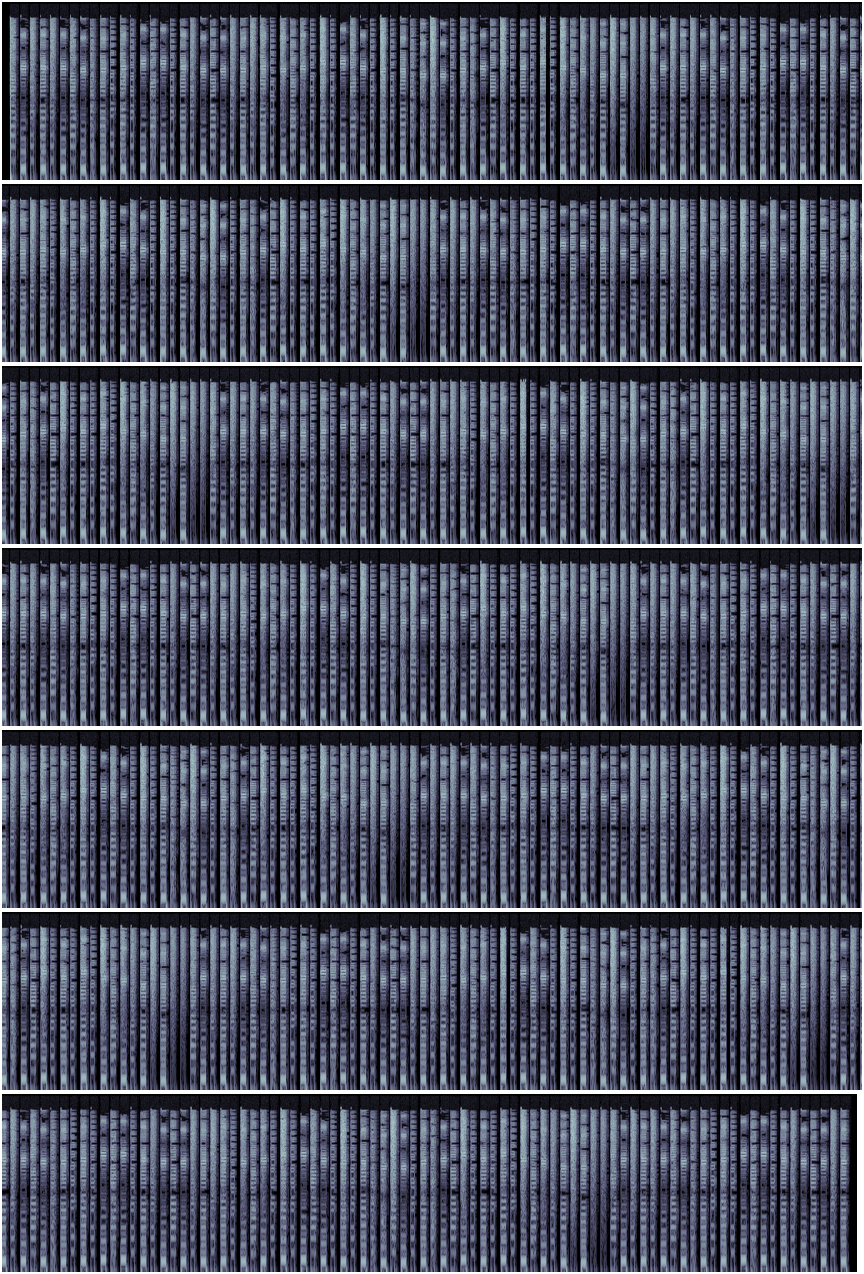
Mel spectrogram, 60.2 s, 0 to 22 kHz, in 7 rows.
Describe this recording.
Chase 8-Bit
This is my next 8-Bit-Chasing sound made with FamiTracker. This Sound can be used in 8-Bit games, or just for listening (Not for too long).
